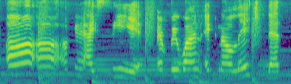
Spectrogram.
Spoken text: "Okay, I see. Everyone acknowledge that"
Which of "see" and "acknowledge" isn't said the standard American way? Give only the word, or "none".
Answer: none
